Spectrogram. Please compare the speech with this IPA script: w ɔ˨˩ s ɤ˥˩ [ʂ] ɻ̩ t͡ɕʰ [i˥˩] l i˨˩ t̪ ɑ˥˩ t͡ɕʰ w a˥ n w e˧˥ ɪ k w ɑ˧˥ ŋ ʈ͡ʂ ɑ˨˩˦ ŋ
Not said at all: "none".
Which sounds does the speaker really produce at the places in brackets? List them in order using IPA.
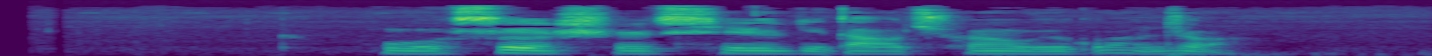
ʂ, i˥

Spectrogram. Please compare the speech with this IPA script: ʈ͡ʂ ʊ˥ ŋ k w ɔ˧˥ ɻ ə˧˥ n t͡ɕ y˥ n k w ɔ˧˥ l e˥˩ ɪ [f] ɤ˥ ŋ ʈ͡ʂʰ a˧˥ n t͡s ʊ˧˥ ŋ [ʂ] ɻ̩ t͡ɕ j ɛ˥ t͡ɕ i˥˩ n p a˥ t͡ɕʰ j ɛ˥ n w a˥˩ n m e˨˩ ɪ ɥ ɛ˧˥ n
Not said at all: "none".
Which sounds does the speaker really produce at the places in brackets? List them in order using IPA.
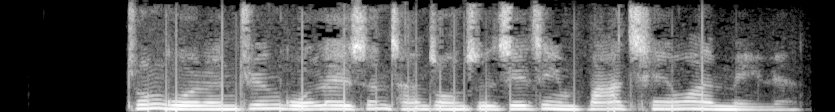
ʂ, ʈ͡ʂ

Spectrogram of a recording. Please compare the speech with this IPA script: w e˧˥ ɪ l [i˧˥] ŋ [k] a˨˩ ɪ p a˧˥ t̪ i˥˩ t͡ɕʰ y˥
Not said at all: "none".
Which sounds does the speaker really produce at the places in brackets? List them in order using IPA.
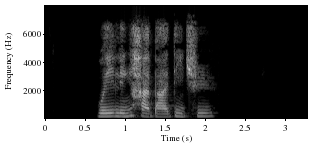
i˧˥, x

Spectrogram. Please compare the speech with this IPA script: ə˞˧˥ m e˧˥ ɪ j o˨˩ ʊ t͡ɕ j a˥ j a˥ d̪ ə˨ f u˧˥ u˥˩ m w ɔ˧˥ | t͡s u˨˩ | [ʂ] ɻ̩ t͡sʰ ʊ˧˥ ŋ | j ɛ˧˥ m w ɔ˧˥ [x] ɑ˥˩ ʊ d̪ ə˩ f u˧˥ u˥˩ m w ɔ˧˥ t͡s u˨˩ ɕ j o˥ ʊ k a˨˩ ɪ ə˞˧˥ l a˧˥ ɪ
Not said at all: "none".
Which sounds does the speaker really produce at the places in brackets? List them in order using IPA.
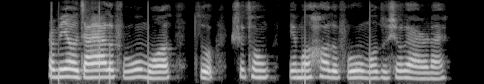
ʂ, x

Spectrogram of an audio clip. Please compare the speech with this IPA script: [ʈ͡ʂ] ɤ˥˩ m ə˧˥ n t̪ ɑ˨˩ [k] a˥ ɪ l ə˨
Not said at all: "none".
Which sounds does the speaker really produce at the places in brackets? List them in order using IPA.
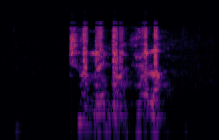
ʈ͡ʂʰ, kʰ

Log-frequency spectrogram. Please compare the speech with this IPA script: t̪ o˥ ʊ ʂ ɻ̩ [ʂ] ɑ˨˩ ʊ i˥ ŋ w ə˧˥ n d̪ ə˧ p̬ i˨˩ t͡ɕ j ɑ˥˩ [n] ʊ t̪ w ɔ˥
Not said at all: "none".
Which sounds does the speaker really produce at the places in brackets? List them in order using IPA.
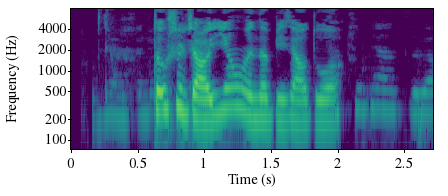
ʈ͡ʂ, none

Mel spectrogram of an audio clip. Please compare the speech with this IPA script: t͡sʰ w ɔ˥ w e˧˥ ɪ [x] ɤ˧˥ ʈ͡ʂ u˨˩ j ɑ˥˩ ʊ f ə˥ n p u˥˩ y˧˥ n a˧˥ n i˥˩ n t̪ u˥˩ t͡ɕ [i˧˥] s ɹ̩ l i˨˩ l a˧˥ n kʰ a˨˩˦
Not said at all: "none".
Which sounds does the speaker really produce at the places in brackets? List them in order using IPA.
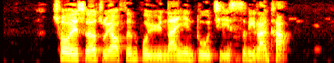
ʂ, i˧˥

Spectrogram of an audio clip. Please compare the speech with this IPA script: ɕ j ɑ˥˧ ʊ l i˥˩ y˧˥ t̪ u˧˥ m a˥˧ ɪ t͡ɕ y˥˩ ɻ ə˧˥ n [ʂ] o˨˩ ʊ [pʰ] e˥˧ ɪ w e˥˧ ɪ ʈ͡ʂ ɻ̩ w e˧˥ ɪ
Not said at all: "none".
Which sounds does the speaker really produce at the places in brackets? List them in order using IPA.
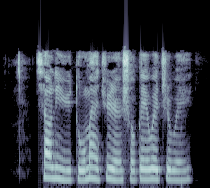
ʂ, p

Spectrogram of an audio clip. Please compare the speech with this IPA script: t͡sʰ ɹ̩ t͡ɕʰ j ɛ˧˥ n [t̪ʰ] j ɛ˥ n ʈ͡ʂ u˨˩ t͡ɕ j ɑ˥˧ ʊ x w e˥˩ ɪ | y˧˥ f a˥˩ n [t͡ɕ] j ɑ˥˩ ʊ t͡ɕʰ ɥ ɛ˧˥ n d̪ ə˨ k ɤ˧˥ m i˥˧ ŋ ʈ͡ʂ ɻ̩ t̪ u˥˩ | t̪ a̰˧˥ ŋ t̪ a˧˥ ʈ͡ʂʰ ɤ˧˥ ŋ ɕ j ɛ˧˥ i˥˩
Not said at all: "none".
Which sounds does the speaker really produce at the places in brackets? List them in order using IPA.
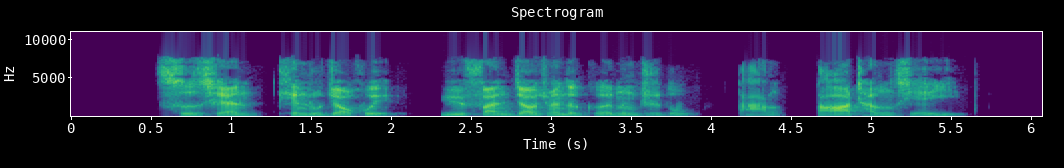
t̪ʰ, t͡ɕ

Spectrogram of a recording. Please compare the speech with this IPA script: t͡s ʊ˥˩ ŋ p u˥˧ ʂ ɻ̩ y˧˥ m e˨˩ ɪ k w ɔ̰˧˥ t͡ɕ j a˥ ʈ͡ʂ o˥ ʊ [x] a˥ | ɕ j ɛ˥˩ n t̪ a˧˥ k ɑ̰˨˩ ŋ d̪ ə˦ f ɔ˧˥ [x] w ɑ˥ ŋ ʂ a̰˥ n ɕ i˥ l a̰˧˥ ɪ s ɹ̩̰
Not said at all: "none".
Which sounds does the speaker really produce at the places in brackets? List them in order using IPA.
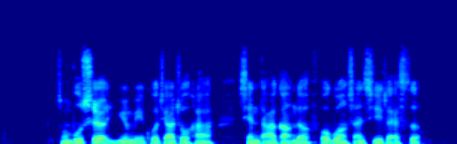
x, k

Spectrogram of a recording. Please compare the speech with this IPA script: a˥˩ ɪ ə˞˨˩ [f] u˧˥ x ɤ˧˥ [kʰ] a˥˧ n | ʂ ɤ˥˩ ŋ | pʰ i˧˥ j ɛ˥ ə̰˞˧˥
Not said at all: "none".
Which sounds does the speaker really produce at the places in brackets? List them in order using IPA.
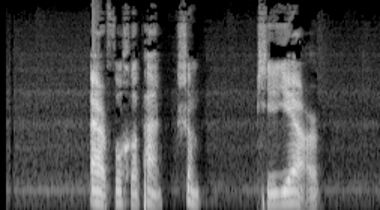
f, pʰ

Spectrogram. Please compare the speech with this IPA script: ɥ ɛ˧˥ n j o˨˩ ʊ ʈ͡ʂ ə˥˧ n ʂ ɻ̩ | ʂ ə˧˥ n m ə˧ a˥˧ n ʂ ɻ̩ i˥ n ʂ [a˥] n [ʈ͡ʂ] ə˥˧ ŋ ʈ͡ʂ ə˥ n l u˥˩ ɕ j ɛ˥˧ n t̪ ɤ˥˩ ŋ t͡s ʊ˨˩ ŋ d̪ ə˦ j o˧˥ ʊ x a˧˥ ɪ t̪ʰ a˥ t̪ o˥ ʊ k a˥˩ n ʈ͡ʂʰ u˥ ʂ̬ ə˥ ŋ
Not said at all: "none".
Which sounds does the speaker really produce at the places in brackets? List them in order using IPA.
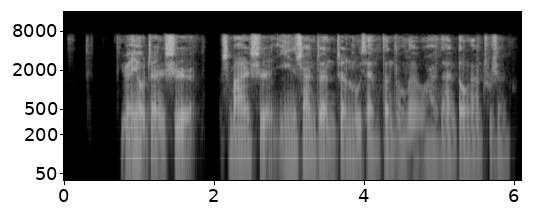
a˥, ʈ͡ʂ

